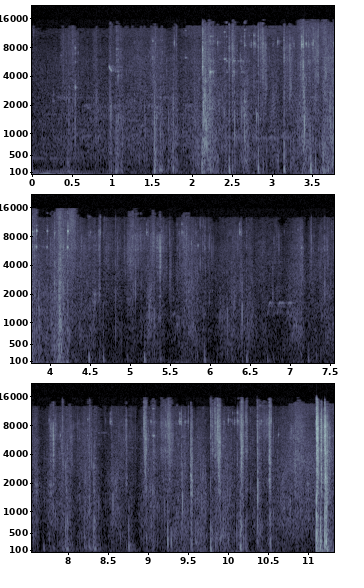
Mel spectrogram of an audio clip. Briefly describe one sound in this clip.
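Footsteps shuffle quickly over hard ground.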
